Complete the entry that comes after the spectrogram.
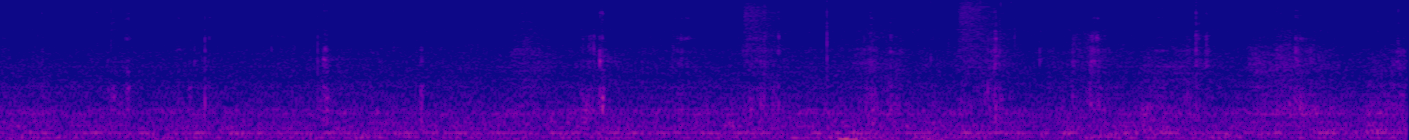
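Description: Close-up chewing of a mouthful of noodles, with many small, irregular wet mouth clicks. A steady low hum runs underneath.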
